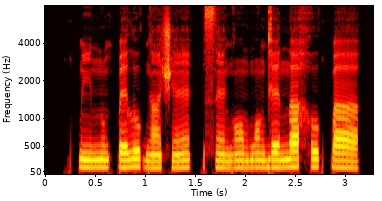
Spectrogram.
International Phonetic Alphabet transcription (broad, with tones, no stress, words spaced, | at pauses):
k͡pĩ˨nũ˨ k͡pɛ˨˦lo˦˨ɡã˨ʃɛ̃˨˦ | sɛ̃˨ɡɔ̃˧ bɔ̃˧ɡɛ˧na˦ho˦ k͡pa˦˨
